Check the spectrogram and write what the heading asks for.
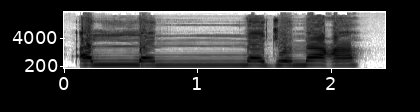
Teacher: نون میں ملا کے ایک ہی نون پڑھیں گے غنہ اور تشدید کے ساتھ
